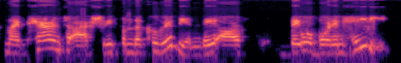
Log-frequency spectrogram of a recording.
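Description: A woman's voice: medium pitch, expressive, a little fast, breathy edge, dry recording. A woman from Venezuela whose first language is Spanish, a life coach answering interview questions in an earnest, upbeat, self-assured way. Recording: tinny phone-like line, dry.

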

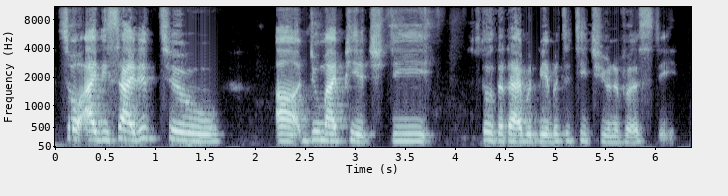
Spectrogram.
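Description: A woman's voice: fairly low pitch, steady tone, normal speed, fairly bright tone, husky. A middle-aged woman, speaking thoughtfully and earnestly as the guest in an interview. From Trinidad. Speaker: interview guest, academic and development professional. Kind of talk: reflective interview conversation.

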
